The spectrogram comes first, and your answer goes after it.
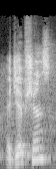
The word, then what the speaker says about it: Egyptians: Egyptians مصريين، Egyptians طبعا تي اي هنا نطقها شه، تي اي شه.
